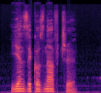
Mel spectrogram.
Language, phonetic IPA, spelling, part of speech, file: Polish, [ˌjɛ̃w̃zɨkɔˈznaft͡ʃɨ], językoznawczy, adjective, Pl-językoznawczy.ogg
